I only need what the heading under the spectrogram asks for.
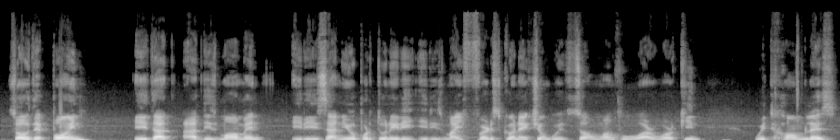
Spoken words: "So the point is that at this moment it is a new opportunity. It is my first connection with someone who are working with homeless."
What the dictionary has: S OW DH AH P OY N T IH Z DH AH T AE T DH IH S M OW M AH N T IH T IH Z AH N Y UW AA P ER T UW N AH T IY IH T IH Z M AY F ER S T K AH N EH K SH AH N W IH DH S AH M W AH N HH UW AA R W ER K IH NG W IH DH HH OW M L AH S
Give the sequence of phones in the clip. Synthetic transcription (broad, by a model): S OW DH AH P OY N T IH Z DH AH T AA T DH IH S M OW M AH N T IH T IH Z AH N Y UW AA P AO T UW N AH T IY IH T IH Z M AY F ER S T K AH N EH K SH AH N W IH DH S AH M W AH N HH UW AA R W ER K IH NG W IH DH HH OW M L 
